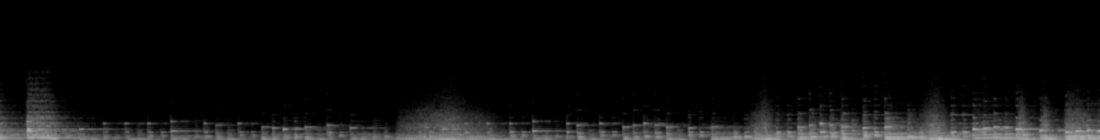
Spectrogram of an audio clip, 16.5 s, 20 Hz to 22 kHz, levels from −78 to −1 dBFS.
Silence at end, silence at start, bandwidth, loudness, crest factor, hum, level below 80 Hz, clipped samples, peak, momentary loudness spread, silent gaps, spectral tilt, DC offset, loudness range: 0 s; 0 s; 10.5 kHz; -32 LUFS; 20 dB; none; -46 dBFS; under 0.1%; -12 dBFS; 15 LU; none; -7 dB/octave; under 0.1%; 11 LU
